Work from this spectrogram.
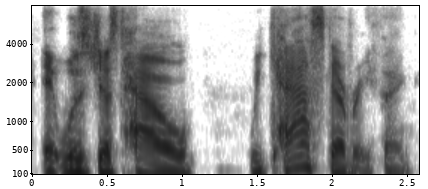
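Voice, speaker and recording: A man speaking as a guest writer and producer in a casual interview, haltingly thinking aloud and restarting his phrases. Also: fairly low pitch, lively intonation, a bit bright, dry recording. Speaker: podcast guest, audio drama writer and producer.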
